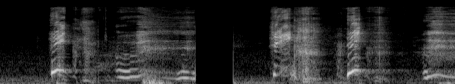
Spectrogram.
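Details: Sneeze compilation: two sharp sneezes, each with a voiced onset and burst of air, separated by a short cut.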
